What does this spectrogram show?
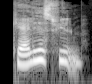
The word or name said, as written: kærlighedsfilm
